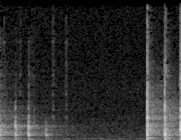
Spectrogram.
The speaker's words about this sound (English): If I want to make sure the person's home, my knocks get louder and louder and louder. I'm convinced you're home.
